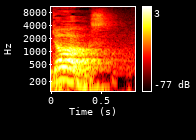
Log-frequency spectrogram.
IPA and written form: dɒgz (dogs)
